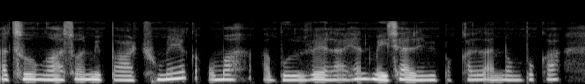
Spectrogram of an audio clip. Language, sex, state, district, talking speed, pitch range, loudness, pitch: Mizo, female, Mizoram, Aizawl, 205 wpm, 210-230 Hz, -16 LUFS, 220 Hz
